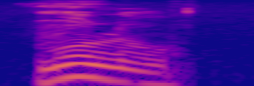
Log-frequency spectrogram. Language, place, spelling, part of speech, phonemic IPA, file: Occitan, Béarn, molon, noun, /muˈlu/, LL-Q14185 (oci)-molon.wav
- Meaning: 1. stack, heap 2. city block 3. neighborhood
